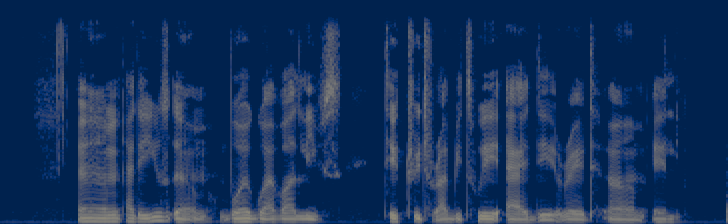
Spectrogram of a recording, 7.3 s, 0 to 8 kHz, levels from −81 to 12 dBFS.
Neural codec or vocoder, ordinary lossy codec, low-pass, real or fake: none; none; 7.2 kHz; real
